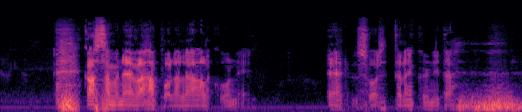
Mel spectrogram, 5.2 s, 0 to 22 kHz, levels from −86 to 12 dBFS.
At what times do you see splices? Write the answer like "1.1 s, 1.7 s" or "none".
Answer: 1.6 s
